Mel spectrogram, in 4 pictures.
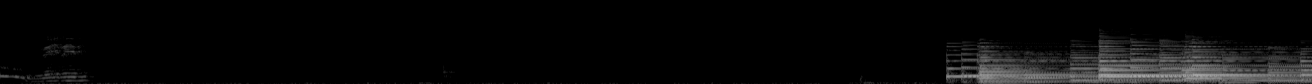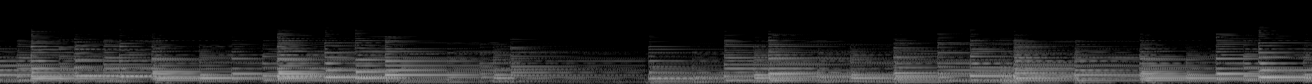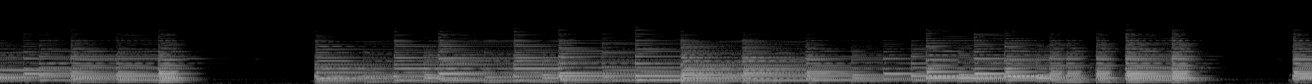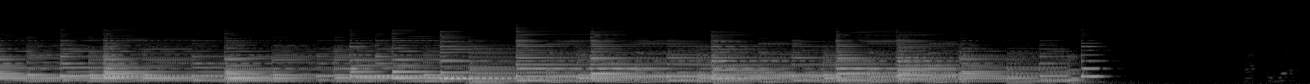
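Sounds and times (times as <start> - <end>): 
piano: 9.5 - 28.3, 29.4 - 38.4, 39.1 - 50.5.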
